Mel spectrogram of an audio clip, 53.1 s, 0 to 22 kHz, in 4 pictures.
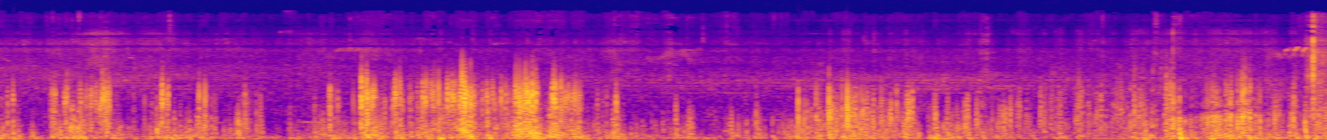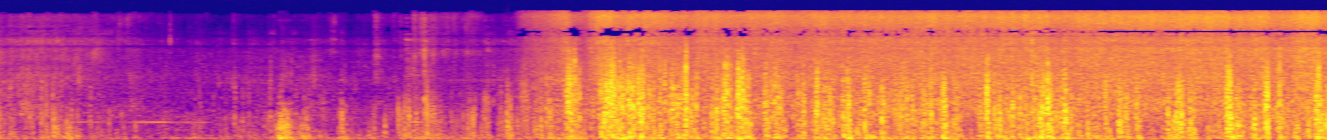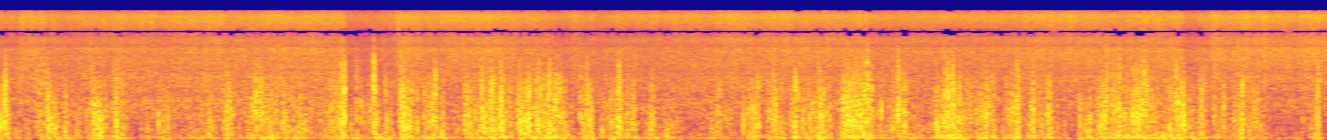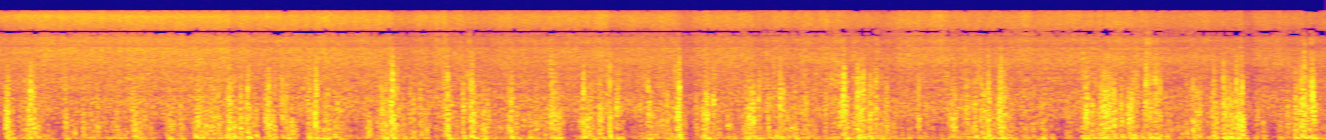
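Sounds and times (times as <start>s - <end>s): wind buffeting microphone: 0.0s - 53.0s
boat rushing through water: 18.4s - 53.0s.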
